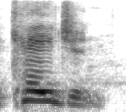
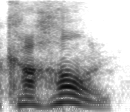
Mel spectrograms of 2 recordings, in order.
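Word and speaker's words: cajón: Jeff Robinson wants to know, have you ever tried building a Cajun? Oh, a cajon. Okay. I pronounced it wrong.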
